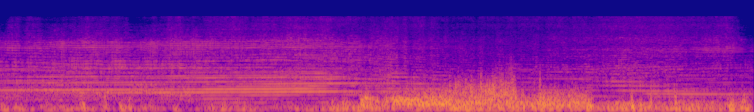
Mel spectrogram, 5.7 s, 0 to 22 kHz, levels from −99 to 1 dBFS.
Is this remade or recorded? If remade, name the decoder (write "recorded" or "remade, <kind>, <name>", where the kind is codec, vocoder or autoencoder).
recorded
